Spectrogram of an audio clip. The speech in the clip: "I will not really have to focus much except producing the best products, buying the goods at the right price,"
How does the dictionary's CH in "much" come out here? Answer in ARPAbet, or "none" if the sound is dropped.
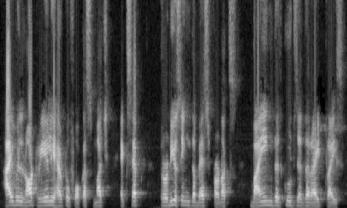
CH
